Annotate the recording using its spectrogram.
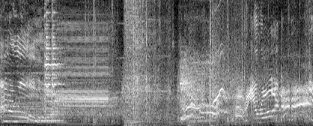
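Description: Cartoon soundtrack of music and excited voices, with held musical tones in the middle and a short thud about two and a half seconds in.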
